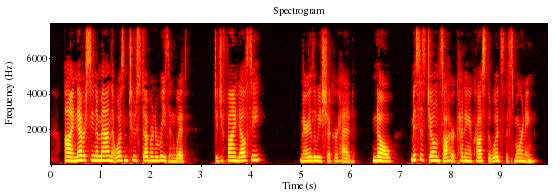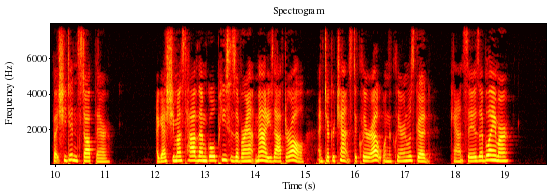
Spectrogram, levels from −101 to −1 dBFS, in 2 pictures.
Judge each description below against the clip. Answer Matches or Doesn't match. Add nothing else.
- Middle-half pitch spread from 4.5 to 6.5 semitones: Doesn't match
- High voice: Matches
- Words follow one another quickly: Matches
